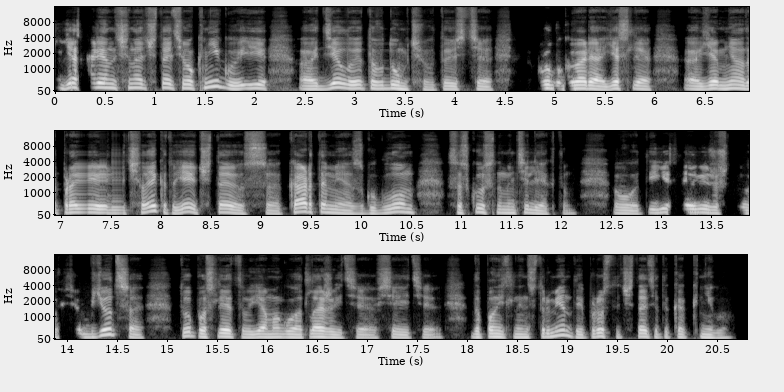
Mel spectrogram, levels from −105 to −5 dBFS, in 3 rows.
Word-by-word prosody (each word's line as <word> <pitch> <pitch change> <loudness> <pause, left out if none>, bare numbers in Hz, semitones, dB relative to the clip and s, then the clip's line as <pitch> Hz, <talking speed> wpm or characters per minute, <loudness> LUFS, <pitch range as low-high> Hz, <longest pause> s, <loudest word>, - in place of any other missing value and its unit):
я 180 +5 +3
скорее 190 +1 +1
начинаю 180 0 -1
читать 175 +1 -1
его 165 -3 +2
книгу 195 - 0
и, 150 +1 +1 0.3
э, 130 -1 +2
делаю 155 +4 +3
это 150 0 -1
вдумчиво. 135 -8 0
То 130 - -4
есть, 115 -1 -3
э, 115 -3 -1 0.4
грубо 150 -4 0
говоря, 145 -1 +6
если, 135 0 +1 0.3
э, 125 -2 0
я 150 +5 +5
мне 150 +3 +1
надо 140 -3 +1
проверить 145 -5 +2
человека, 170 +1 +1
то 125 - -6
я 140 +8 +1
её 165 - +2
читаю 140 -4 0
с, - - -6
э, 110 -2 -3
картами, 165 -8 +2
с 105 0 -6
"Гуглом", 140 +8 -1 0.3
с - - -8
искусственным 140 0 -2
интеллектом. 115 -4 -4 0.4
Вот. 120 -3 -1
И 140 - -4
если 155 +3 -2
я 150 - +4
вижу, 140 -4 +1
что 110 - -12 0.2
всё - - -13
бьётся, 130 - +1 0.3
то 170 +1 0
после 145 0 +3
этого 125 -2 -2
я 130 +2 +3
могу 125 0 +1
отложить, 120 -3 +2
э, 110 -2 -3
все 115 +1 -3
эти 115 +3 -8 0.3
дополнительные 125 -1 +1
инструменты 145 - -1
и - - 0
просто 140 +2 -2
читать 140 -1 -1
это 120 -2 -7
как 120 -1 -3
книгу. 100 -6 -3
135 Hz, 175 wpm, -25 LUFS, 120-155 Hz, 0.4 s, говоря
